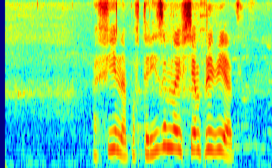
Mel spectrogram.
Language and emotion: Russian, neutral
